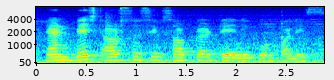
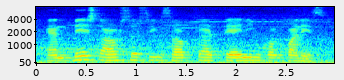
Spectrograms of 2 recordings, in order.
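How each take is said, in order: Both takes have the same delivery.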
